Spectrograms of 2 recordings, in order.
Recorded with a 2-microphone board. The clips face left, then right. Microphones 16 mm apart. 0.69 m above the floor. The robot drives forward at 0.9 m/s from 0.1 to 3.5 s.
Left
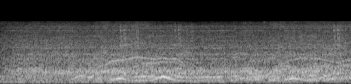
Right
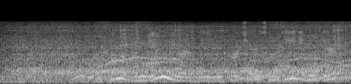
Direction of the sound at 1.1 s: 65° right (ahead or behind).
